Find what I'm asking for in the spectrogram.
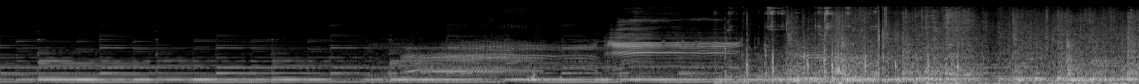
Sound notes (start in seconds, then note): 3.6 sounds of sheep bleating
